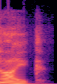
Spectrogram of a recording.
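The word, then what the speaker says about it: eik: after him the name of ik which is pronounced ik and is Dutch for Oak when before his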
